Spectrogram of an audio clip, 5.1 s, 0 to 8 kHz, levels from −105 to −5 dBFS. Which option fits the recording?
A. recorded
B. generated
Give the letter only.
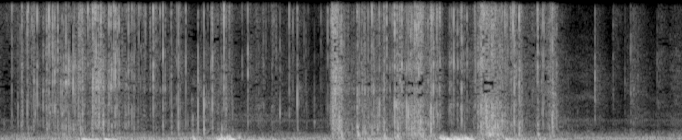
A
